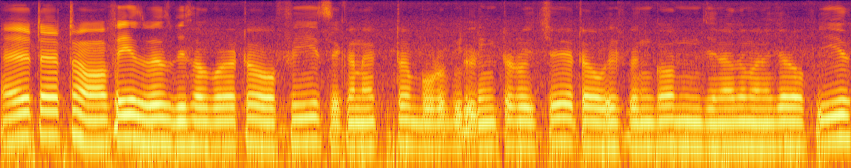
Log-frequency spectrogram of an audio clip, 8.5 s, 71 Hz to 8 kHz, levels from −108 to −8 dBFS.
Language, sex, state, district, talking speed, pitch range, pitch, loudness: Bengali, male, West Bengal, Malda, 170 wpm, 130-140 Hz, 130 Hz, -14 LUFS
